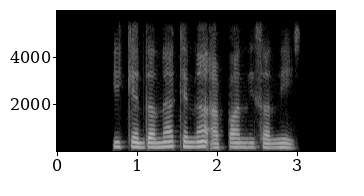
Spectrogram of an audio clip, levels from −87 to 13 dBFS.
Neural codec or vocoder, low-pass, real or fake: codec, 16 kHz, 0.8 kbps, ZipCodec; 5.4 kHz; fake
